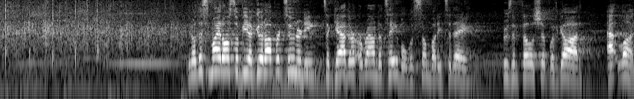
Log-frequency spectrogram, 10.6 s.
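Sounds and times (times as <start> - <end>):
church congregation applauding to welcome new members: 0.0 - 5.1
speech: 3.1 - 10.5.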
